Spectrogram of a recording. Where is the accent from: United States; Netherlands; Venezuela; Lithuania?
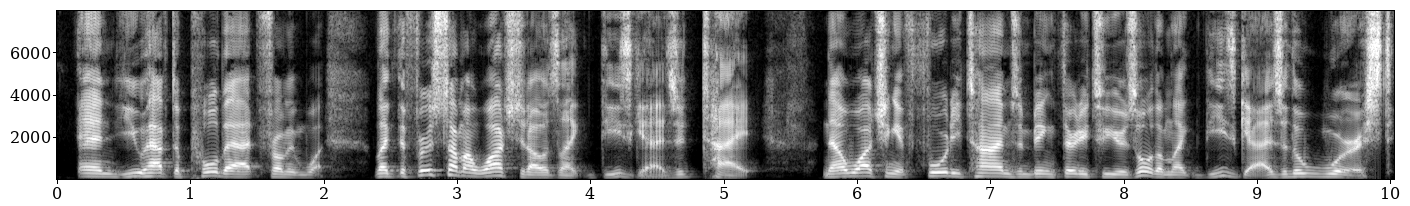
United States; as an American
